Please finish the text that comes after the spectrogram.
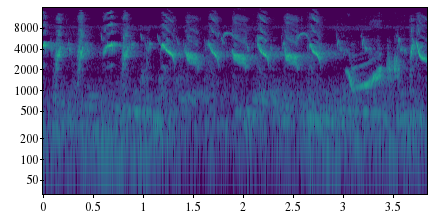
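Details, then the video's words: Tame caged hwamei singing well, pouring out rapid, pulsing high whistled notes several per second, closing with a long rising slurred phrase and more sharp notes. "Chim họa mi thuần hót tốt"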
